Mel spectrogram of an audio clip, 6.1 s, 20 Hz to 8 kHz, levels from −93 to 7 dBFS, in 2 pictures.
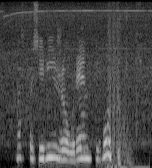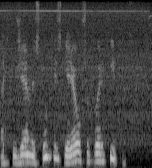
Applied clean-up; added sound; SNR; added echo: none; Sawing + Gunshot, gunfire; 18 dB; none.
